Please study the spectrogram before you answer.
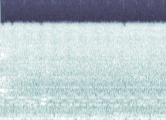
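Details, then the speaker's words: Shop waste oil furnace being refired after dripping oil burned overnight: steady heavy low howling roar from the burner while black soot plugging the chimney flue blows out. "Yeah, a lot of soot there. And until it blows off, it's really howling in there."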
